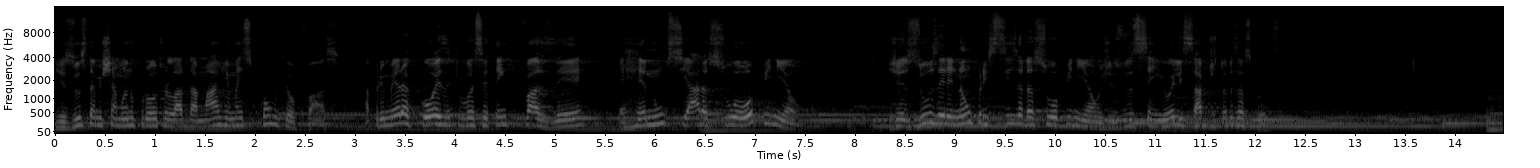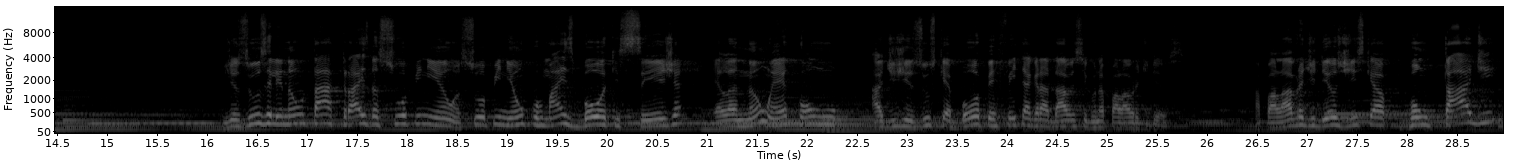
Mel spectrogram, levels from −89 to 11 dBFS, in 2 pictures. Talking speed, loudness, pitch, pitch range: 180 wpm, -55 LUFS, 175 Hz, 135-195 Hz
